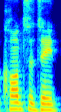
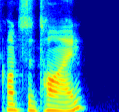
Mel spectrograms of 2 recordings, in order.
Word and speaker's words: Constantine: It's not Constantine, it's Constantine.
